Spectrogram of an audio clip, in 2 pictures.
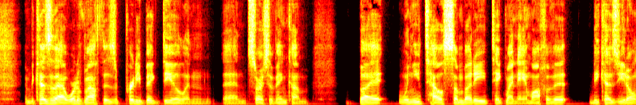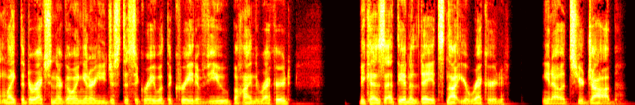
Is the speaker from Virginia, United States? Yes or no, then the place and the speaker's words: no; Eagle Rock, California, United States; now in Orange County, United States; just opened up a coffee shop in Eagle Rock, my hometown.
